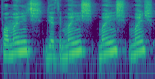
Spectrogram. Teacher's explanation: فمنش، جیسے منش، منش، منش اگر شارٹ کروں، فمنش، اور شین کے مخرج کے قریب جائیں گے، ٹھیک ہے. غنہ نون چھپاتے ہوئے، غنہ ریٹین کرتے ہوئے، حرف اخفا ہمارا شین ہے اس کے قریب جائیں گے، لیکن نون سے پہلے کی حرکت میم کی اور اس کے بعد شین کی حرکت ہم نے پراپر ادا کرنی.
